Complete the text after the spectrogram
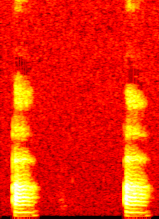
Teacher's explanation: The third tone starts low and then rises, but mostly it sounds like a short low tone, ah, ah. The fourth tone is a falling pitch, ah.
